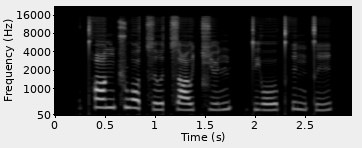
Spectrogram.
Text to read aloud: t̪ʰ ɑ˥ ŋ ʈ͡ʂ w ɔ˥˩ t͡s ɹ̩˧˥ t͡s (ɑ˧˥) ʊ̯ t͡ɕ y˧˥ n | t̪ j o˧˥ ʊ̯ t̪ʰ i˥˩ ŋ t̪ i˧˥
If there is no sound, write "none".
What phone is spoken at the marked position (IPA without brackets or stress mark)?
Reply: ɑ˧˥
